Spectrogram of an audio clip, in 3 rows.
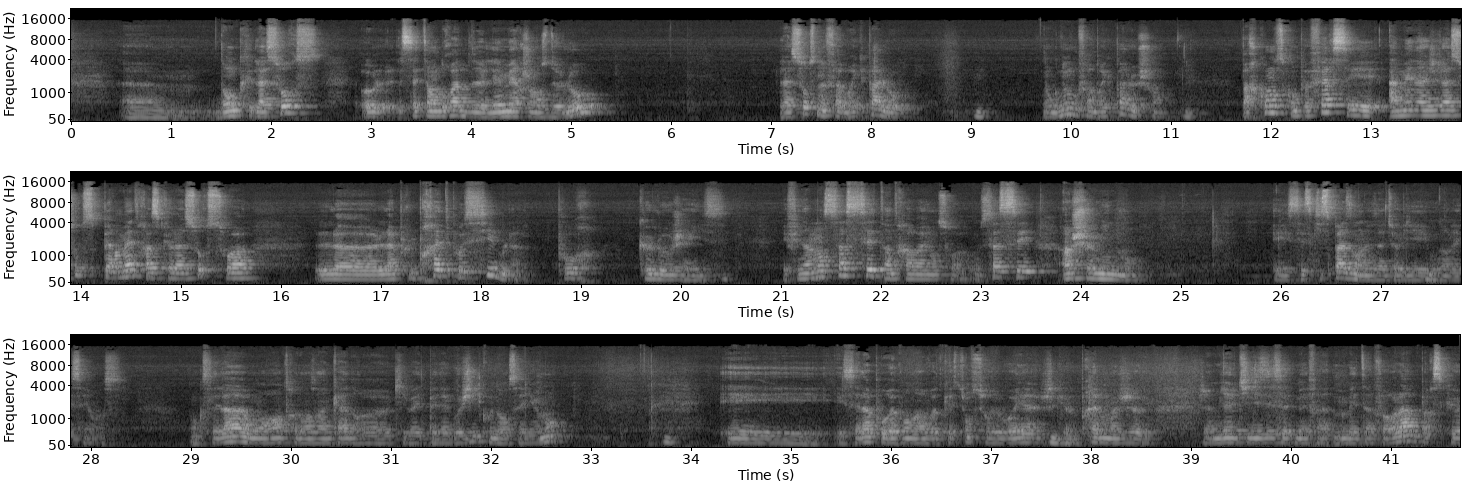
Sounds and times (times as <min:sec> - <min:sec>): Speech: 0:00.5 - 0:05.5, 0:07.1 - 0:24.8, 0:25.9 - 0:28.4, 0:29.0 - 0:32.9, 0:34.3 - 0:41.6.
